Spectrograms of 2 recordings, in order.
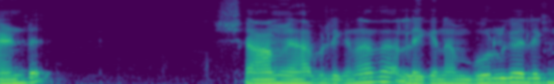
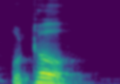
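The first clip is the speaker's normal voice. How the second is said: a louder, standalone "उठो"; stop after उठो; 6 dB louder, much slower than usual. Shown as a demonstration. Teacher showing the full stop after उठो, said louder and cut off. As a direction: punch उठो out alone and stop. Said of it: "उठो के बाद रुक गए".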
